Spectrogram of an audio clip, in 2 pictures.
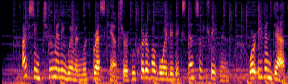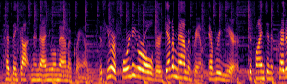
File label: Radio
